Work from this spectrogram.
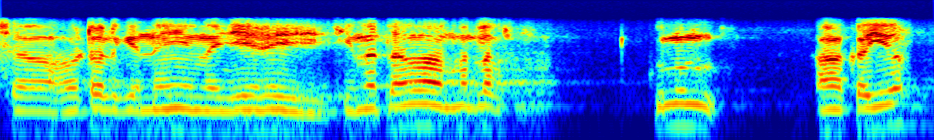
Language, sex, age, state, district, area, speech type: Maithili, male, 18-30, Bihar, Supaul, rural, conversation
